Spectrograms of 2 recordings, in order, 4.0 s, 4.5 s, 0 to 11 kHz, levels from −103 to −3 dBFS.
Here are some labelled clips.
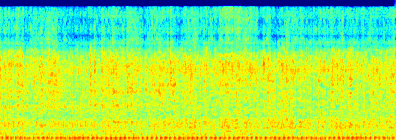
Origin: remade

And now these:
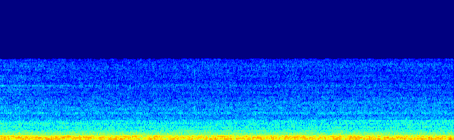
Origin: recorded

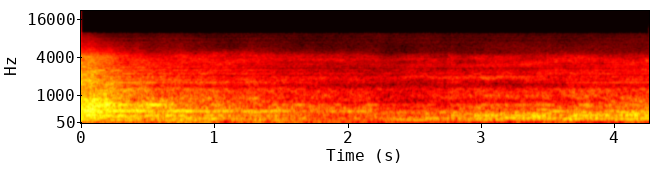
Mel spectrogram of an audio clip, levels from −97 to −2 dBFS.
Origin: remade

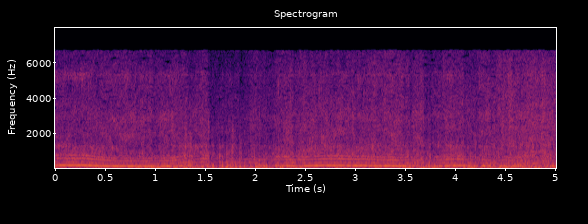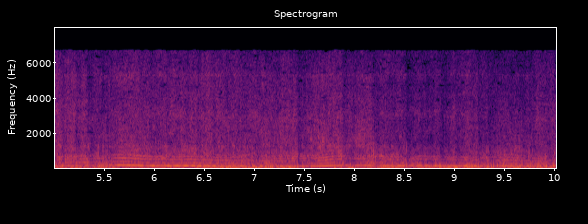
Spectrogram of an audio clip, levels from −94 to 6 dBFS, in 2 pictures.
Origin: remade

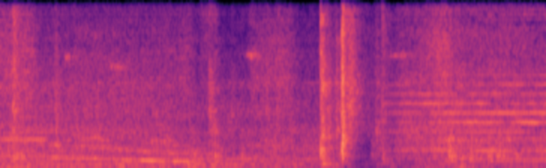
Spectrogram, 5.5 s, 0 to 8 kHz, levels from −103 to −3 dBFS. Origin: remade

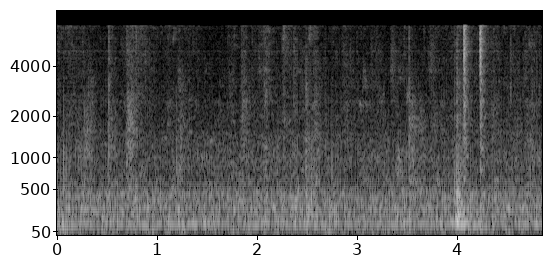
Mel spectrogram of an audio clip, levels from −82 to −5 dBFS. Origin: remade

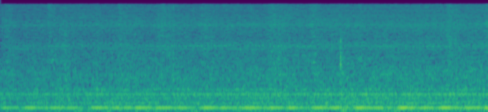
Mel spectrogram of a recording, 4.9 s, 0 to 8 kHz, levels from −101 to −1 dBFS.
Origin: recorded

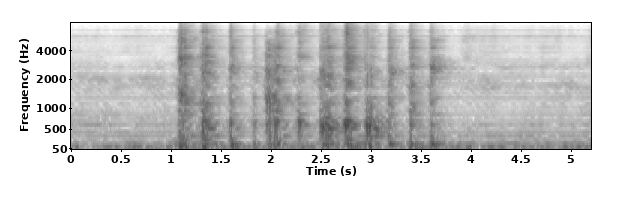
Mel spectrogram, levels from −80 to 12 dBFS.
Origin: remade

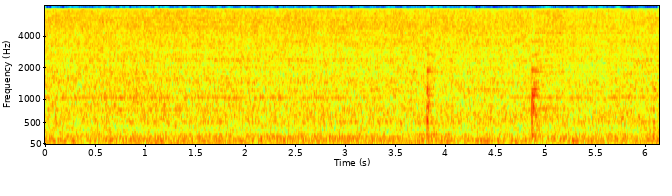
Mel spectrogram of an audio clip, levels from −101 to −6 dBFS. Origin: recorded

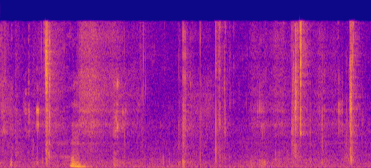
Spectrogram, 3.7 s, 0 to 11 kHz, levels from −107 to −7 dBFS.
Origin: recorded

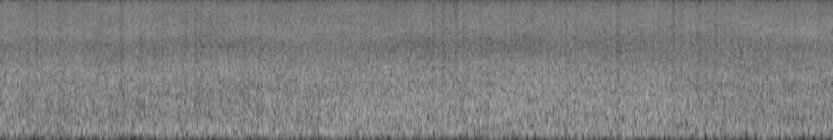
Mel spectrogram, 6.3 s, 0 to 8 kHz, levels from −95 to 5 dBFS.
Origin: remade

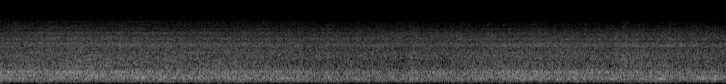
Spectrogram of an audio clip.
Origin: remade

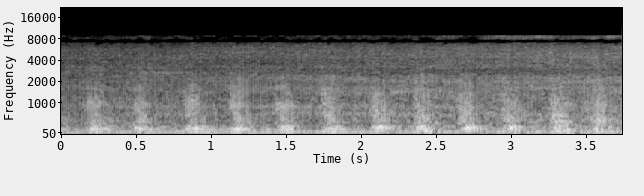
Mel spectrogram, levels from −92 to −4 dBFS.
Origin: remade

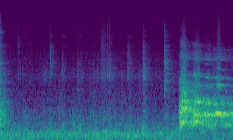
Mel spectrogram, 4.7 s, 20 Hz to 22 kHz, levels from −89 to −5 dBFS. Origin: remade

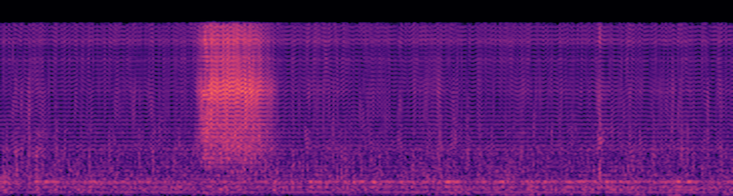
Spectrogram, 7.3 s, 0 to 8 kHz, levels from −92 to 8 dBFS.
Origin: remade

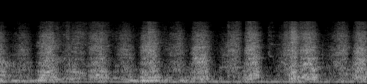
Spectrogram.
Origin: remade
